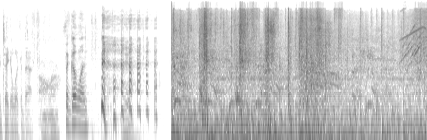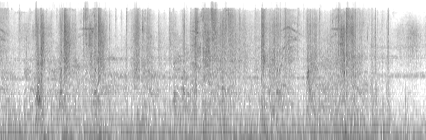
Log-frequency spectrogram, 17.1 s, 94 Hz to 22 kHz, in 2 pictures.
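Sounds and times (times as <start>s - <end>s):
hard hits and booms: 3.4s - 7.4s.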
